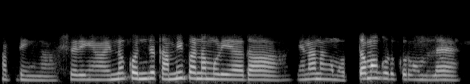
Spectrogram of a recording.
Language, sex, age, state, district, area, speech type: Tamil, female, 18-30, Tamil Nadu, Mayiladuthurai, rural, conversation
